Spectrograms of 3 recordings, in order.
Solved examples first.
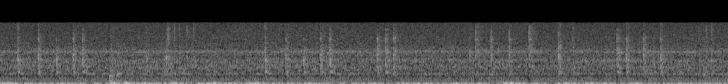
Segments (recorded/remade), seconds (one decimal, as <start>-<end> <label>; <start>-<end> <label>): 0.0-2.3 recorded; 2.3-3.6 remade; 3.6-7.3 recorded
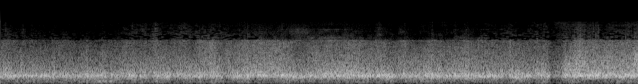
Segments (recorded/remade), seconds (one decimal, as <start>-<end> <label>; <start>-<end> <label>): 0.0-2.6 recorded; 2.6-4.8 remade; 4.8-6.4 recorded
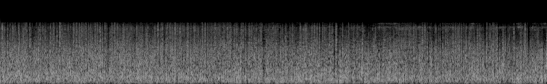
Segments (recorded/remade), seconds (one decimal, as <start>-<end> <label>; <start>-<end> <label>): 0.0-2.1 recorded; 2.1-4.0 remade; 4.0-5.5 recorded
